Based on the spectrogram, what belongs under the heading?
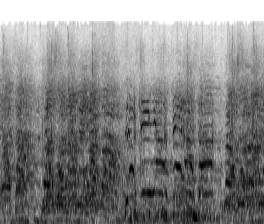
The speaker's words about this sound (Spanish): mensajes que están gritando a esta hora, pero también has podido recoger algunos, ¿verdad?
